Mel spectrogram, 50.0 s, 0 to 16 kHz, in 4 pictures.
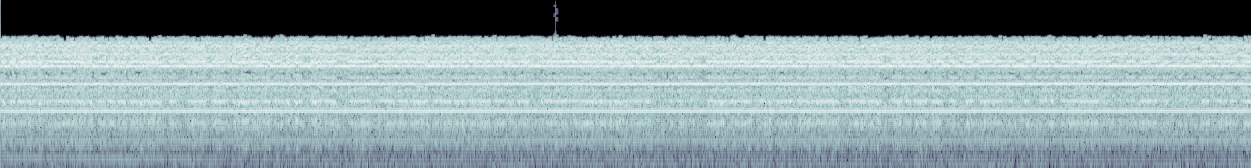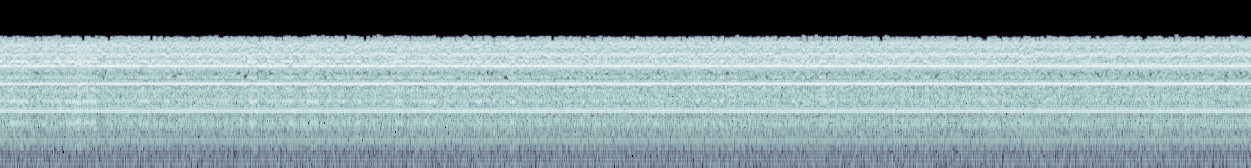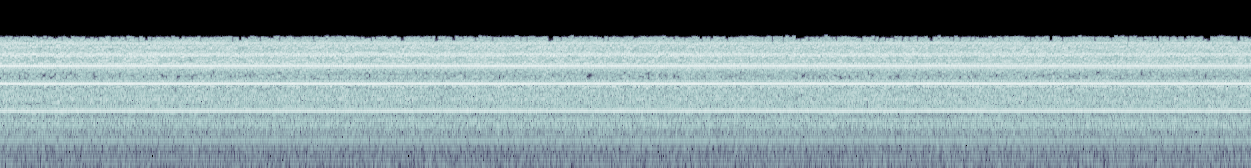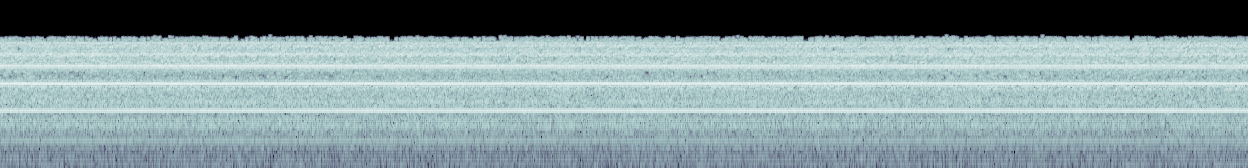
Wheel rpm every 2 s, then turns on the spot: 360, 360, 360, 360, 360, 360, 360, 360, 360, 360, 360, 360, 360, 360, 350, 360, 360, 360, 360, 360, 360, 360, 360, 360, 360.
none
